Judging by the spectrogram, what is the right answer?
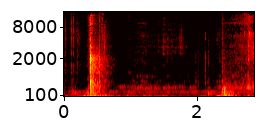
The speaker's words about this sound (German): Aber ich glaube, ich hacke jetzt auch erstmal hier die Schokolade fertig.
